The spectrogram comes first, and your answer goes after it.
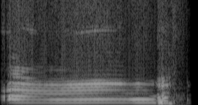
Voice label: wookiee happy, creatures; Star Wars Obi-Wan; XBOX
